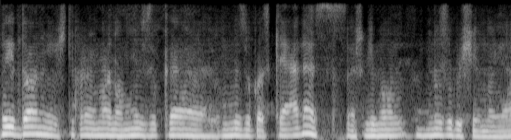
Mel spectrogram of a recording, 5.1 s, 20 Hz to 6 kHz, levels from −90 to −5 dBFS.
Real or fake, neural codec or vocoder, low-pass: fake; codec, 16 kHz, 2 kbps, FreqCodec, smaller model; 5.4 kHz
